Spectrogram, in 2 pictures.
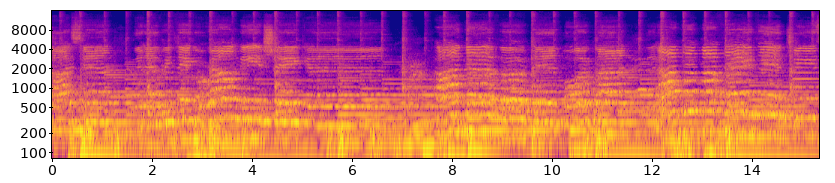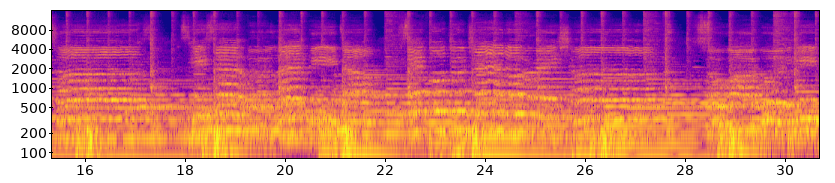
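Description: Teen choir singing a contemporary worship song in parts, with lead voices on microphones, over full accompaniment with a steady bass line and drums.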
